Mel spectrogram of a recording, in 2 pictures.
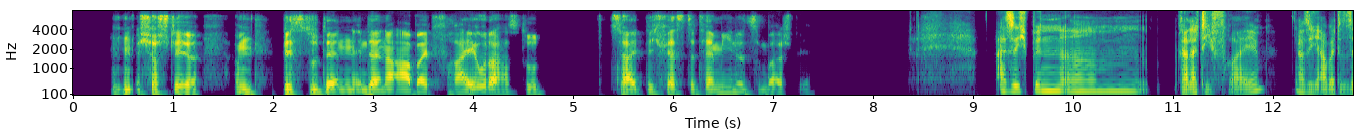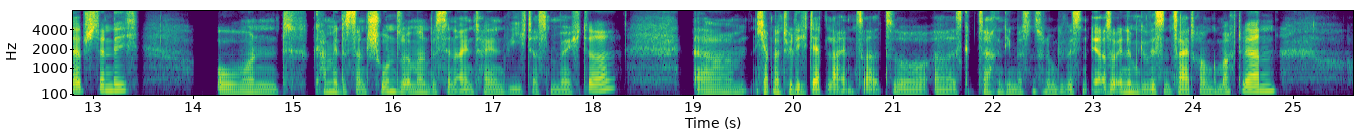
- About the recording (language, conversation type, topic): German, advice, Wie plane ich eine Reise stressfrei und ohne Zeitdruck?
- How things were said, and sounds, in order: none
